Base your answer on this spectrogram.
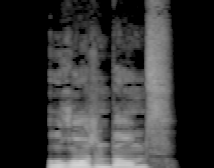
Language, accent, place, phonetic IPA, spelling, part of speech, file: German, Germany, Berlin, [oˈʁɑ̃ːʒn̩ˌbaʊ̯ms], Orangenbaums, noun, De-Orangenbaums.ogg
- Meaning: genitive singular of Orangenbaum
